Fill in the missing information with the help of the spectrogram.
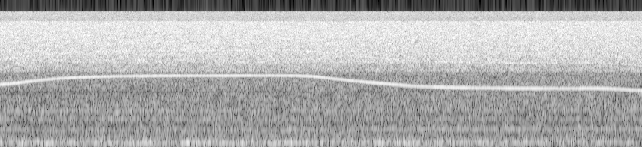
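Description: Single-engine light aircraft's piston engine running at taxi power in the cockpit: a steady hiss with a high whine that rises in pitch over the first two seconds, holds, then slides back down about five seconds in.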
